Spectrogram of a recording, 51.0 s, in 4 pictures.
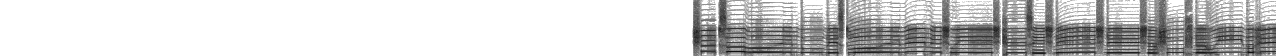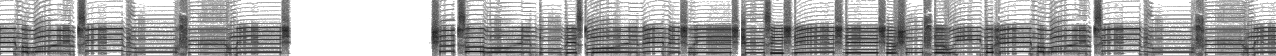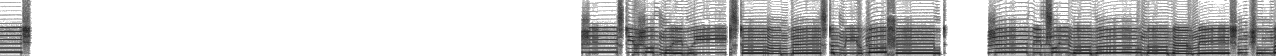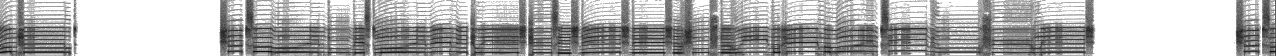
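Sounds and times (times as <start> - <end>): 
soprano singing: 7.0 - 15.7, 17.1 - 25.8, 31.4 - 39.1, 40.5 - 49.2.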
